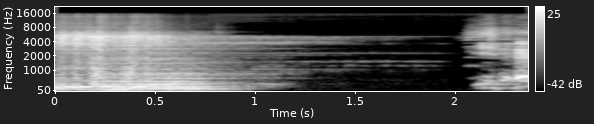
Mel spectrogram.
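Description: Band music with electric guitar ending on a final chord that rings on, then fades away to near silence over about a second.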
